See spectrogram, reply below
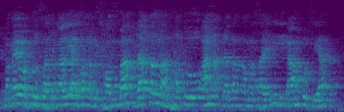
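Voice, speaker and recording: A man preaching a sermon to a campus crowd, animated and acting out the voices he quotes. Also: high voice, quick pace. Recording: echoey hall from far off.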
